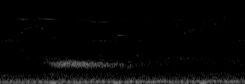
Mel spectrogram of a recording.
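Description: Faint outdoor ambience: a steady low rumble with a few faint, distant bird chirps, and a brief faint tone about half a second in.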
